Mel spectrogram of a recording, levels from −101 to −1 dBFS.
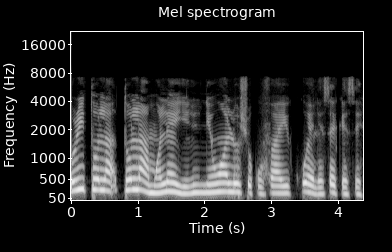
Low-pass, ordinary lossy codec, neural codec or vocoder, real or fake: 7.2 kHz; MP3, 64 kbps; none; real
